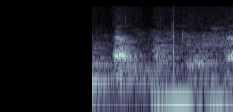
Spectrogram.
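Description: Silence for about the first second, then a dog barks just after a second in, with music playing in the background.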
